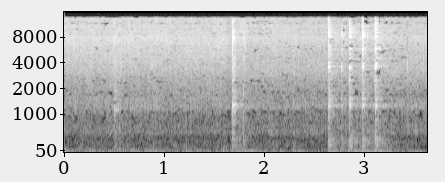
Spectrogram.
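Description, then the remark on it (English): A steady bright sizzle of leeks and vegetables frying in a pot for vichyssoise soup, broken by a scrape of a spoon and then a quick run of four or five clacking stirs against the pot's side. “You want to keep stirring the vegetables, okay?”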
